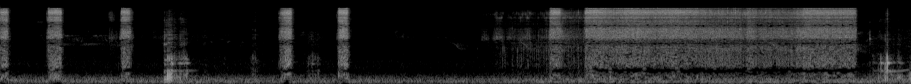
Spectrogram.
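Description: Aerosol carb and choke cleaner spraying into the small vacuum port of an EGR valve. Several short squirts in the first few seconds, then a steady spray of about three seconds near the end.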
